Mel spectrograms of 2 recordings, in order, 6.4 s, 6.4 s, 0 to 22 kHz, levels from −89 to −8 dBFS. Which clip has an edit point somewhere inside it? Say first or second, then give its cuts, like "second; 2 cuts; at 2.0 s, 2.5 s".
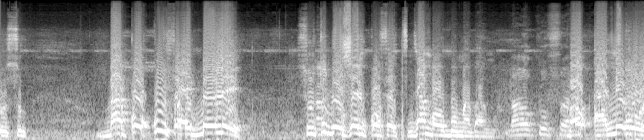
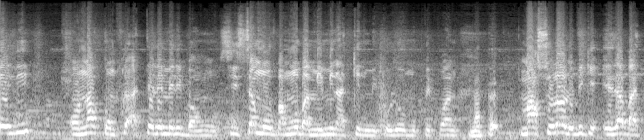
first; 1 cut; at 4.0 s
